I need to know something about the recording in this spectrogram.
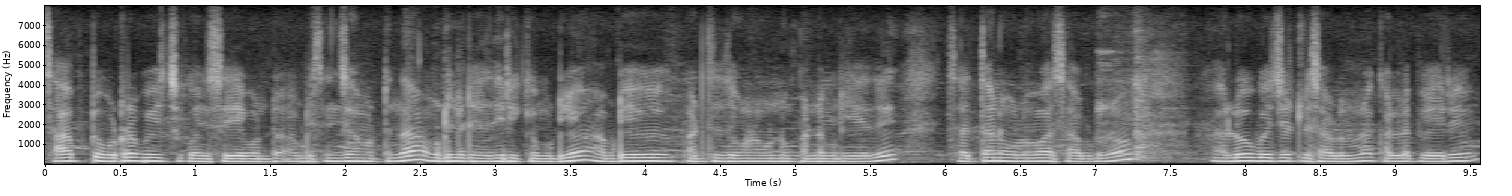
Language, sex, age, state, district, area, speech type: Tamil, male, 18-30, Tamil Nadu, Kallakurichi, rural, spontaneous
